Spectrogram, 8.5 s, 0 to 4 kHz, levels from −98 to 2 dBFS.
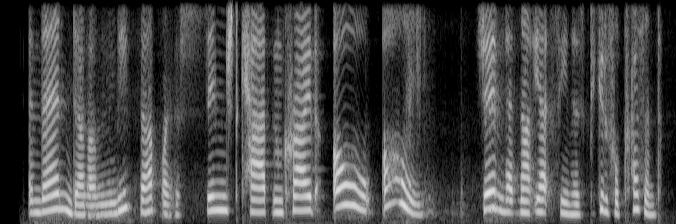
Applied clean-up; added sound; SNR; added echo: neural mask model DeepFilterNet 3.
